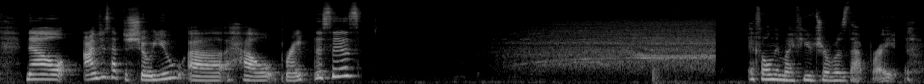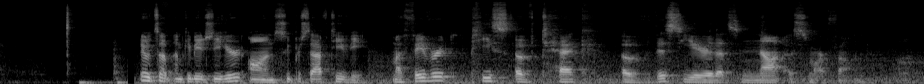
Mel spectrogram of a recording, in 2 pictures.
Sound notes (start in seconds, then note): 4.9 fan whirring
